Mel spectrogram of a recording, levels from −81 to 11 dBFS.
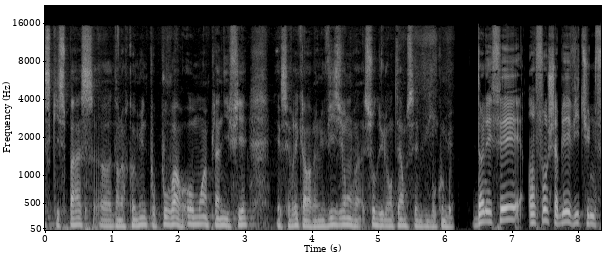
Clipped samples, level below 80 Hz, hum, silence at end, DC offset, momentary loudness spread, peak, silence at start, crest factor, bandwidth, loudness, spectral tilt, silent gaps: under 0.1%; -42 dBFS; none; 0 s; under 0.1%; 7 LU; -6 dBFS; 0 s; 14 dB; 15.5 kHz; -22 LUFS; -4 dB/octave; none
